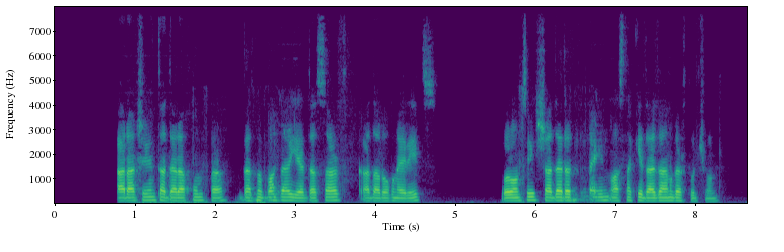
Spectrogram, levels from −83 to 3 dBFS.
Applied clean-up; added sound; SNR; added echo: neural mask model DeepFilterNet 3.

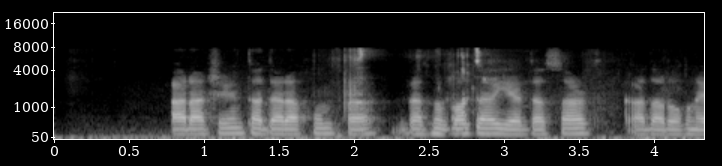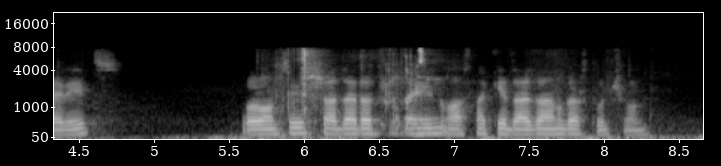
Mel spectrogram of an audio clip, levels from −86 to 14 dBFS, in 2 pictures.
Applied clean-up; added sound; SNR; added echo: neural mask model Resemble Enhance denoiser.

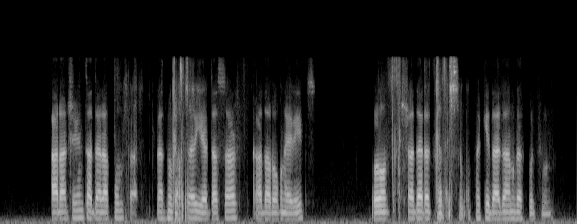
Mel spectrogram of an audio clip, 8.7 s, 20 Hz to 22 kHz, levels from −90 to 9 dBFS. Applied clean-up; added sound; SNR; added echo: neural diffusion model UNIVERSE++.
